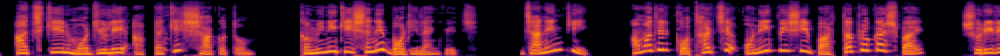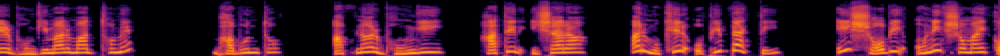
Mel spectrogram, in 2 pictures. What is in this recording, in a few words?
female bengali voice over narrative; bangla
